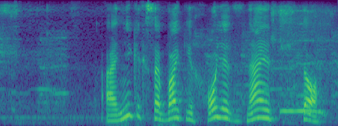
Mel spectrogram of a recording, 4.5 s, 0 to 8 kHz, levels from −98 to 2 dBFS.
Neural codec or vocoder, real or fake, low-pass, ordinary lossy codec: none; real; 7.2 kHz; Opus, 24 kbps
